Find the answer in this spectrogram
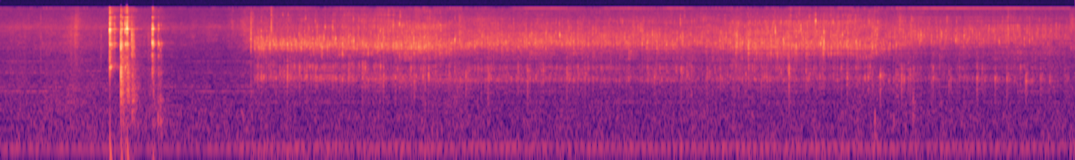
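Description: Breaded, pumpkin-filled toast slices frying in hot oil and butter in a pan: a steady sizzle that begins about three seconds in and carries on. Just before it, a few sharp clicks.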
